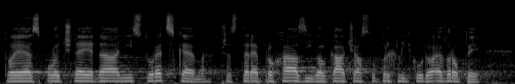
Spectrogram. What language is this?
Czech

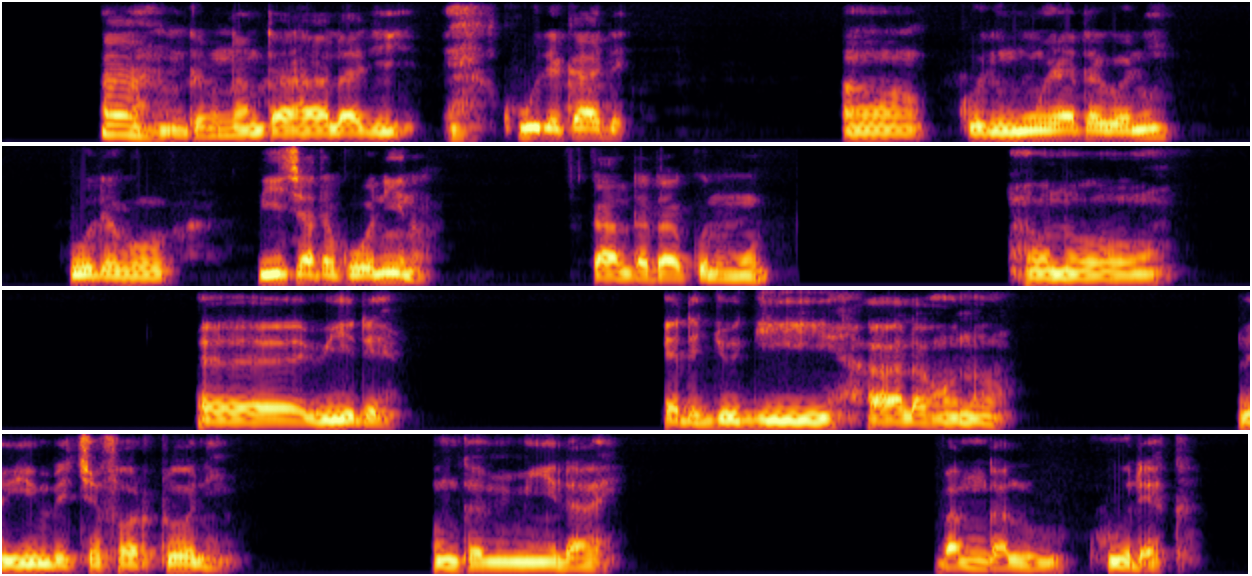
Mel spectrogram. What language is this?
Maasina Fulfulde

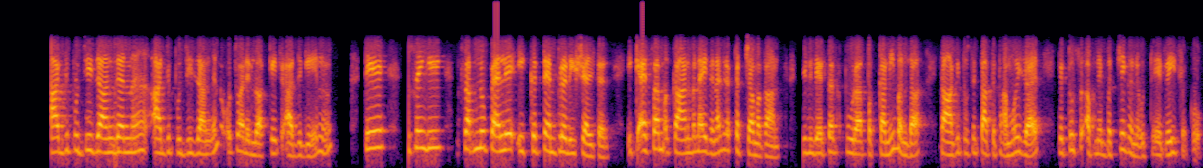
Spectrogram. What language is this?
Dogri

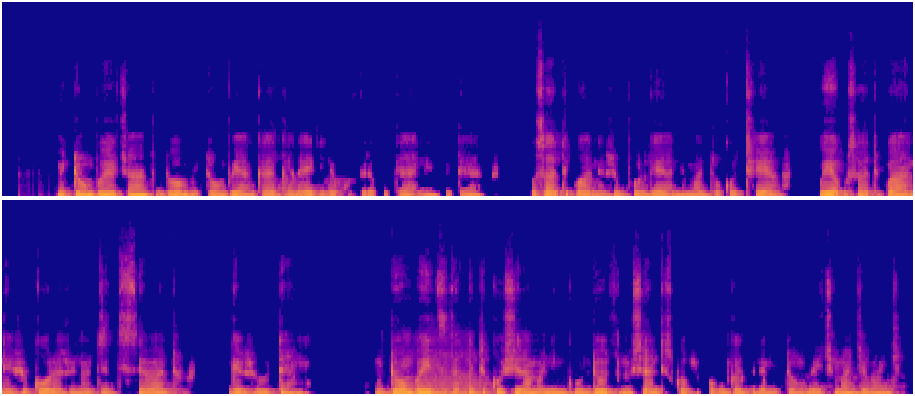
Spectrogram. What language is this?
Ndau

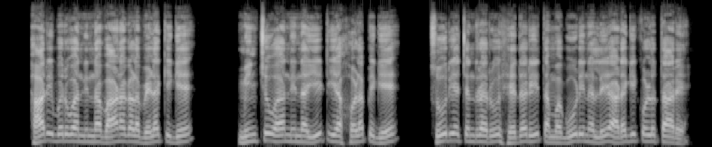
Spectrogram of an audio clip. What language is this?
Kannada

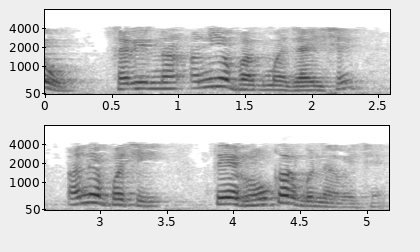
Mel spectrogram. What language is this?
Gujarati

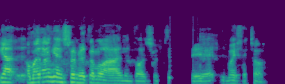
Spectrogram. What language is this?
Welsh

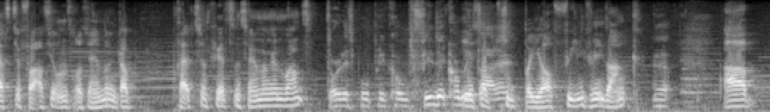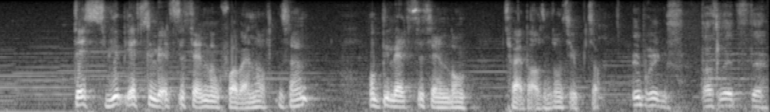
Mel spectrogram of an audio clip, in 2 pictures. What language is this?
German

